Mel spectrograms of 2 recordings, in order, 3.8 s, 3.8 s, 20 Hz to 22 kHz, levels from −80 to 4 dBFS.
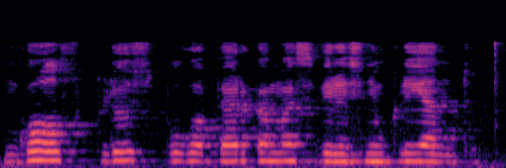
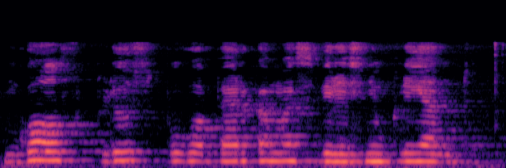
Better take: first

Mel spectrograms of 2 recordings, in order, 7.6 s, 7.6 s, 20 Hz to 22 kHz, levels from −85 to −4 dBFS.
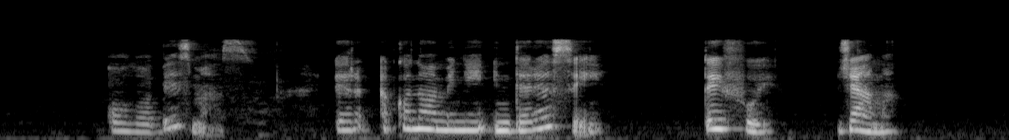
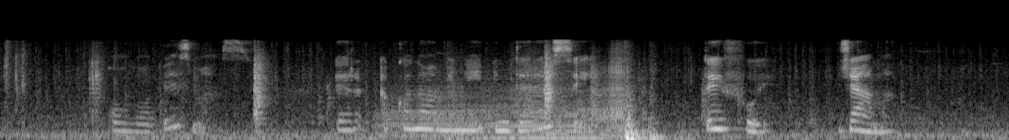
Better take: first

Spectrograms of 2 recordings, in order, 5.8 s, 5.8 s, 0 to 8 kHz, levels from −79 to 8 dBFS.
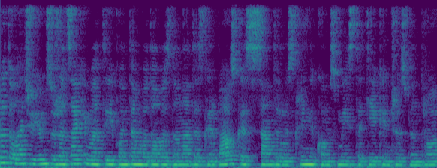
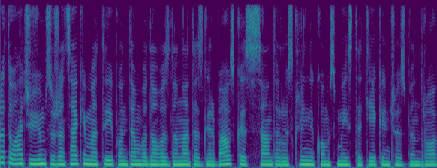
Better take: second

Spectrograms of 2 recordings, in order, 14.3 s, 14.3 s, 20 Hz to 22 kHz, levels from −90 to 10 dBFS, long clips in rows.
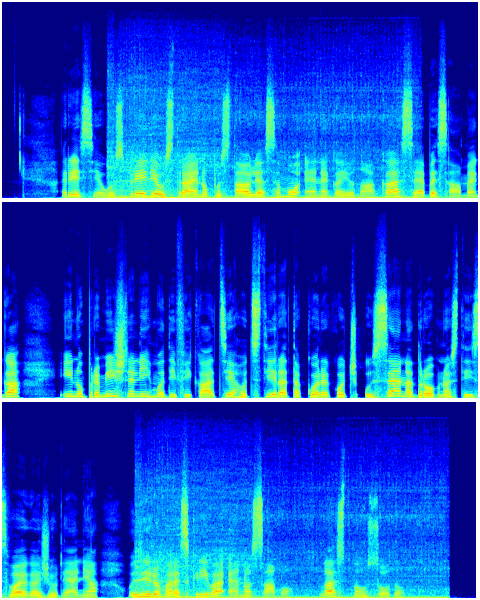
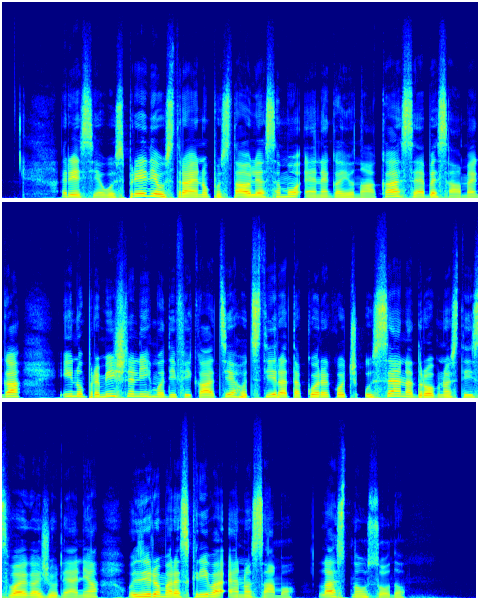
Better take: second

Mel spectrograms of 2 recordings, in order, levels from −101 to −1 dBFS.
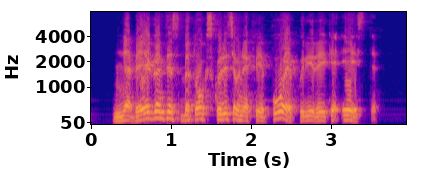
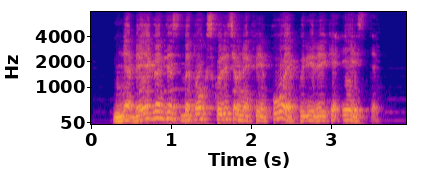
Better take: first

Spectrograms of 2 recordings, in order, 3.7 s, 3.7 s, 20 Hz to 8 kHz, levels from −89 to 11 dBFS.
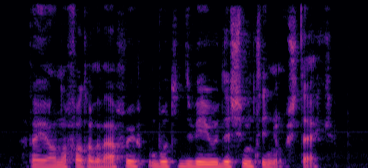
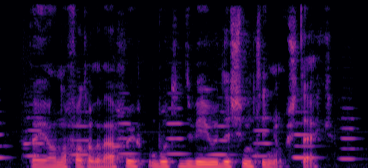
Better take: first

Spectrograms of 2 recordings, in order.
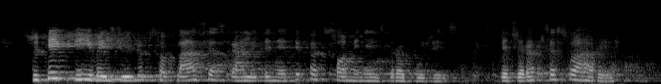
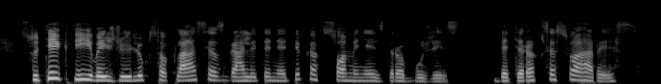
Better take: second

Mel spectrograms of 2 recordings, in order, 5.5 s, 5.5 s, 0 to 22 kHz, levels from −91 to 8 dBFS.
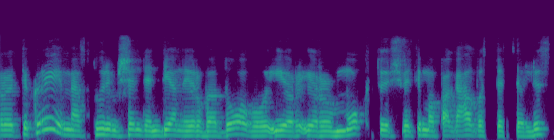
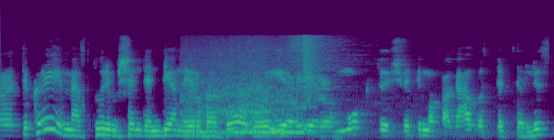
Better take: first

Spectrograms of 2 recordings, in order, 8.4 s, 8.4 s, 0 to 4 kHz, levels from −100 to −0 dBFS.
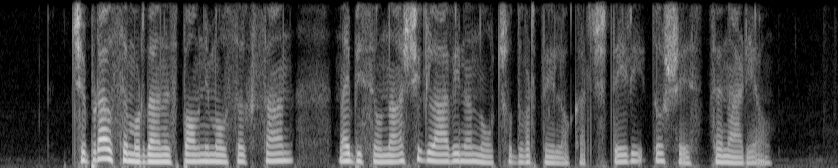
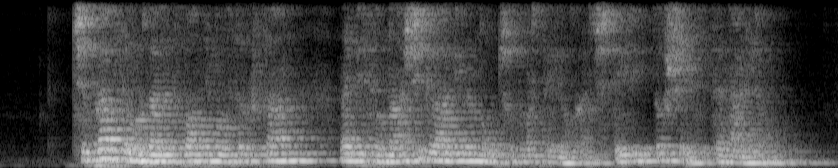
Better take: first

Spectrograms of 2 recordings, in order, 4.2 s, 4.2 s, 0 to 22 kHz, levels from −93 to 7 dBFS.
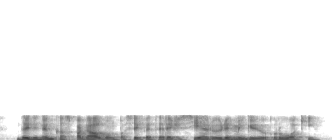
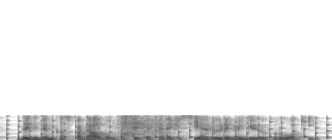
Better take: first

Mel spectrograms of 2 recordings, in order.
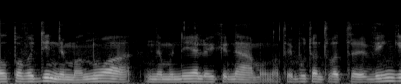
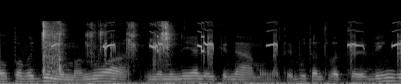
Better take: first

